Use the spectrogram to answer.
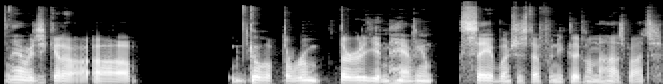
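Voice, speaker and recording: A man casually thinking out loud in an offhand, muttering way as he works through game development on screen. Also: on the low side, fairly even intonation, moderate pace, no echo, studio quality. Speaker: indie game developer, streamer. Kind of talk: casual think-aloud screen-share commentary while working.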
